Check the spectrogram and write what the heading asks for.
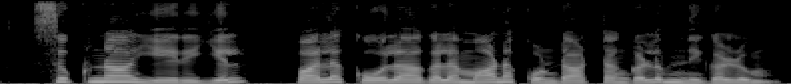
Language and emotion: Tamil, neutral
